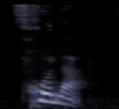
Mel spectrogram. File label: "frôla", French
